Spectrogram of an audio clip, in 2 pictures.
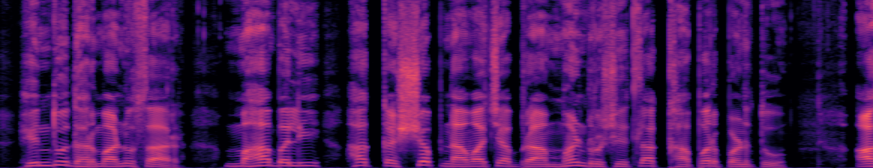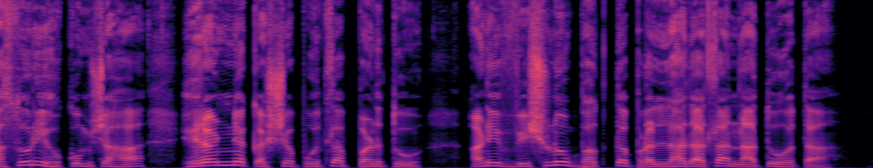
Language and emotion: Marathi, neutral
